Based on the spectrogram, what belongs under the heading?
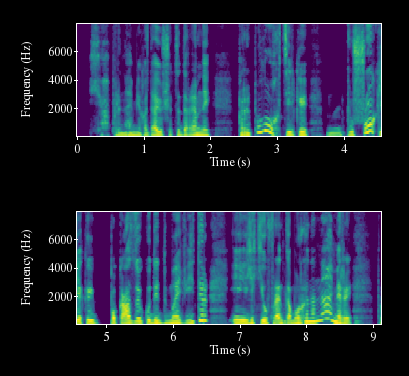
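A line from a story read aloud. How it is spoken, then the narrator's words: Muttered with forced smile. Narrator (Ukrainian): пробурмотів із вимушеною усмішкою Торрес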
